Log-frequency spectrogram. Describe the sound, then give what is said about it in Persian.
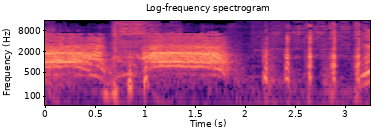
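A person lets out a loud, high, strained scream of fright that wavers for well over a second, then breaks into a quick series of five or six short, sharp gasping cries. “به حال ظاهرن خیلی ناراحت بود و ترسید و جیغش رو هم شنیدیم.”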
